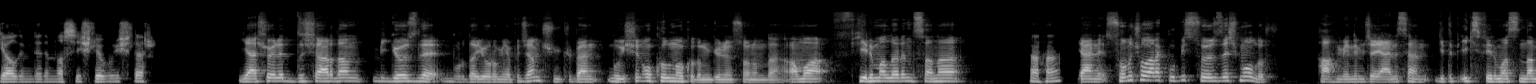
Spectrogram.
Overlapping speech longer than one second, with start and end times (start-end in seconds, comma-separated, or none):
none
